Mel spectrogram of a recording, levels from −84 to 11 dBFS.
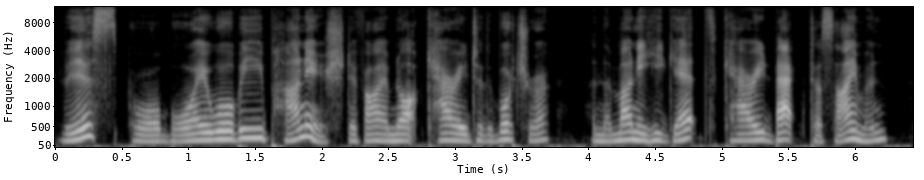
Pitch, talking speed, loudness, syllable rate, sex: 175 Hz, 215 wpm, -20 LUFS, 5.1 syllables/s, female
